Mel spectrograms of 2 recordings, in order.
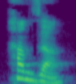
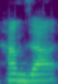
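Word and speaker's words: ء: Next alphabet is Hamza. Hamza glottal pose. Hamza is not a standalone sound. It's more like a gloal stop helping join or separate vowel sounds.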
